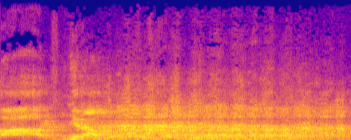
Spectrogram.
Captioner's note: audience laughing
